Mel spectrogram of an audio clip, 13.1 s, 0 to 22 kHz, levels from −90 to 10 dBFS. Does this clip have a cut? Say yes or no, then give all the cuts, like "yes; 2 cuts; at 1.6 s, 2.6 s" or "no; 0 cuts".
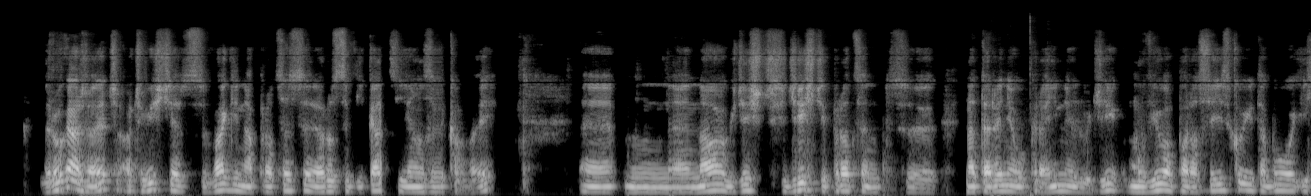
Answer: no; 0 cuts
